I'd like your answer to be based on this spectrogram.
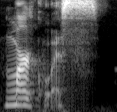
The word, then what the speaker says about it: Marquis: Well, it's because you're trying to make it two syllables too much. It's like Marquess. Like Marquess. Say Marquess.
